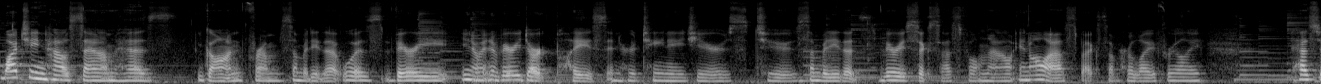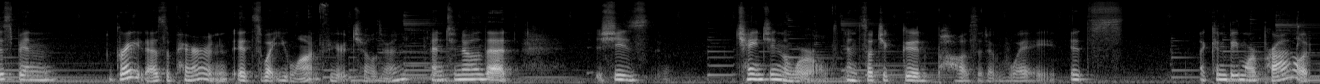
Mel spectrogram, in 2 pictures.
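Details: Adult woman speaking; normal fluent speech.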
